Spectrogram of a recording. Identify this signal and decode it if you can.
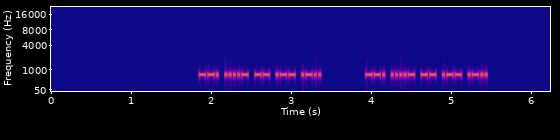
Morse code, heard as a keyed tone, about 41 wpm, 700 Hz. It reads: G4MWL G4MWL
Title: DXCC-100 Call Signs - 5 Characters - Repeated 2x - 45wpm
